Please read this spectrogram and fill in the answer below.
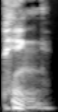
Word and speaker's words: PNG: portable Network graphics and is pronounced as ping it was created by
